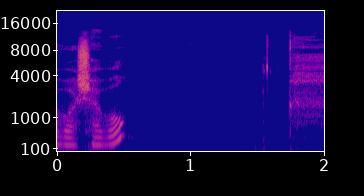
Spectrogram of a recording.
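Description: A woman's voice finishing a sentence, then a pause broken by a couple of sharp clicks and a short stretch of hiss.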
